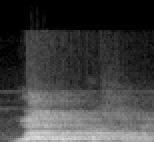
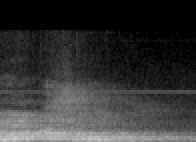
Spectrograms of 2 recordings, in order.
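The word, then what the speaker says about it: والعصر: pada surat walari nah Wal Asri tidak boleh bacanya Wal asru Kenapa dibacanya Wal asr karena wau di sana itu namanya wau qasab qasam itu artinya sumpah walqasri Tuhan bersumpah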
